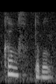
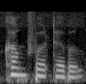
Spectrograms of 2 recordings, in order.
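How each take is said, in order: First: The word is said with three syllables. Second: The word is said with four syllables. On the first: The speaker calls it right. "it has only three syllables with the stress of the first syllable" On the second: The speaker calls it wrong. "they say it with four syllables. Comfortable, which is wrong"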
